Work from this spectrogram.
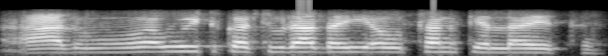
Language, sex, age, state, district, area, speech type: Maithili, female, 30-45, Bihar, Sitamarhi, urban, conversation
